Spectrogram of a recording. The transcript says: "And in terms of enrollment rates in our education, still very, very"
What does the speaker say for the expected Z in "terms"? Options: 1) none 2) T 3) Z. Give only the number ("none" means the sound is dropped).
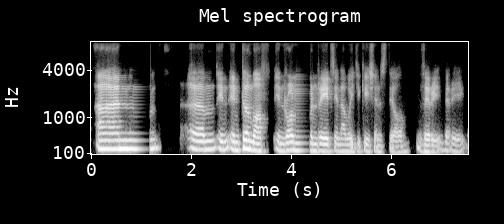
1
